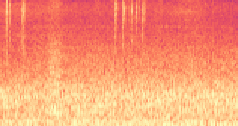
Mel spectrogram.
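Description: Workshop ventilation running with a steady rush, with a few faint clicks near the start and a little after a second in.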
